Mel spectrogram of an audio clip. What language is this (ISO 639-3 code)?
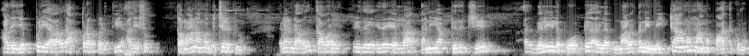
tam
